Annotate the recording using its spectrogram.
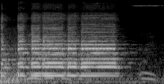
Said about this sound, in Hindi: इतनी ज़ोर से हॉर्न दे रहे हैं।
